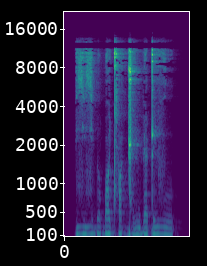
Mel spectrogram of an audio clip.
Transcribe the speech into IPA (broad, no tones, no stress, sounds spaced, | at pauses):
zʲ e zʲ e ɗ o ɓ ɒ cʰ ɒ ɡ͡ǁ o nʲ ɓ æ ʈ i v u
